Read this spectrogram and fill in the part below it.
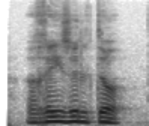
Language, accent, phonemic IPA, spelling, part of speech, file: French, Canada, /ʁe.zyl.ta/, résultat, noun, Qc-résultat.ogg
- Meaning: 1. outcome; result 2. bottom line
